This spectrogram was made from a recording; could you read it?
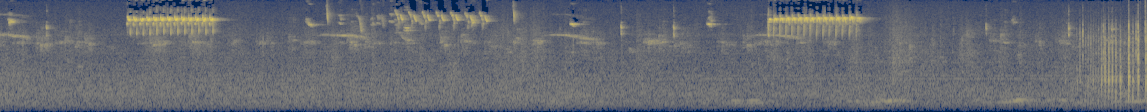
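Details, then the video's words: A Yellow-faced grassquit sings while opening its wings, giving two thin, very high, insect-like buzzy trills about six seconds apart, with softer high chips and buzzes between them. "Tomeguin de la tierra cantando"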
